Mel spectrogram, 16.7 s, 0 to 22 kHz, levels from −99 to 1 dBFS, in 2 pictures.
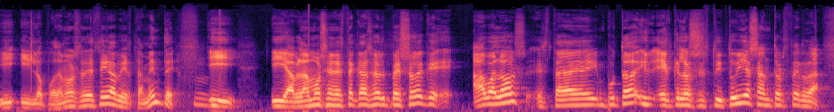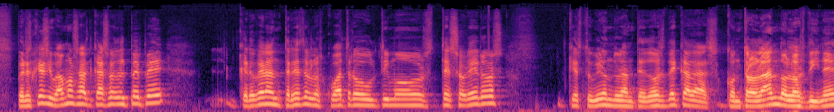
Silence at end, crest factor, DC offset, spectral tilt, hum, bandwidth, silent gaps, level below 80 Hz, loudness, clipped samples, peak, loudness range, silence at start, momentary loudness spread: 0 s; 16 dB; under 0.1%; -5.5 dB/octave; none; 16.5 kHz; none; -52 dBFS; -16 LUFS; under 0.1%; -2 dBFS; 3 LU; 0 s; 8 LU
